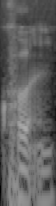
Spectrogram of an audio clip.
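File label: "kun", pinyin, Mandarin Chinese, third tone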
